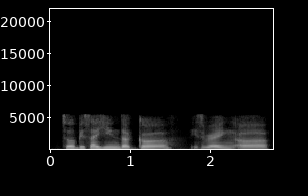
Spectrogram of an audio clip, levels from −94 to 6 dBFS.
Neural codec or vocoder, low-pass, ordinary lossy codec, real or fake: codec, 24 kHz, 0.5 kbps, DualCodec; 5.4 kHz; MP3, 32 kbps; fake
